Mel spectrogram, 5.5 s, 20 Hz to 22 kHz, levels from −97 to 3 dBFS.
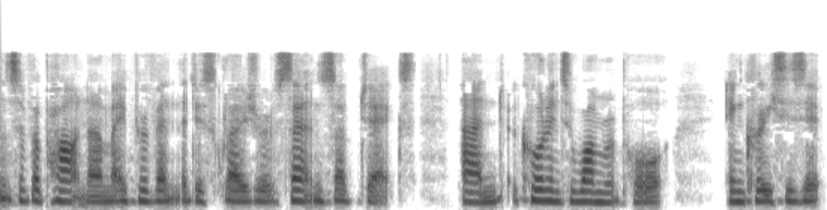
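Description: Throughout the speech, the voice sounds rough and grainy. This is low-delay AAC compression, likely AAC-ELD with short frames that blur pitch harmonics at what sounds like about 24 kbps. A spectrogram shows smeared harmonics, noise filling the gaps between them, and nothing above 7.8 kHz.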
